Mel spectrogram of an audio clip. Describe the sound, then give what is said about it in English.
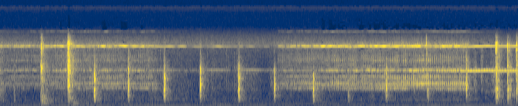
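A telephone bell rings in a rapid series of bright, metallic strikes over a steady tonal hum, moderately loud, with no voices. “Oh, excuse me, the phone.”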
